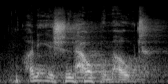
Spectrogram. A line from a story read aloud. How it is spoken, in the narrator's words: Darlene whispered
